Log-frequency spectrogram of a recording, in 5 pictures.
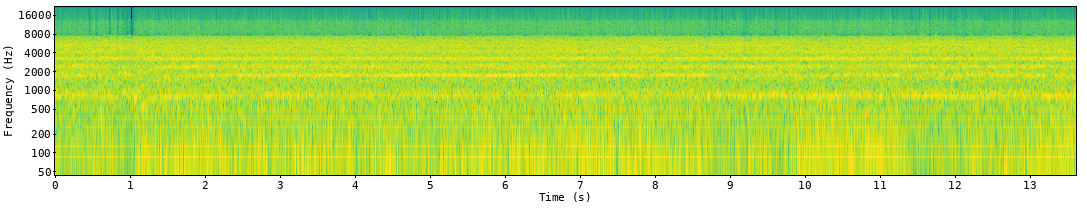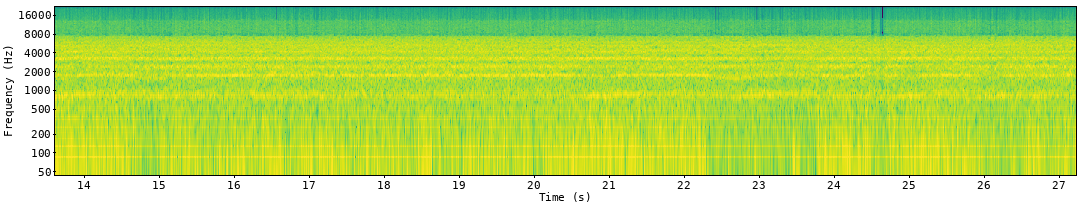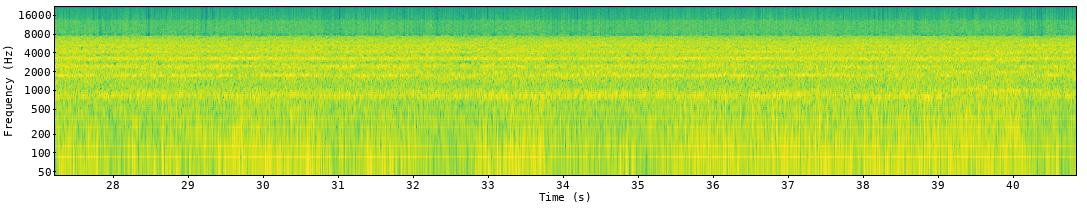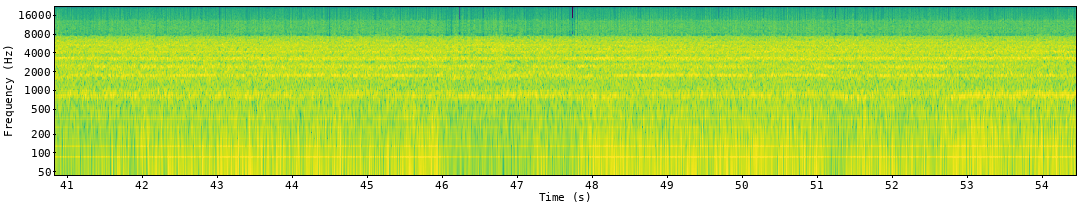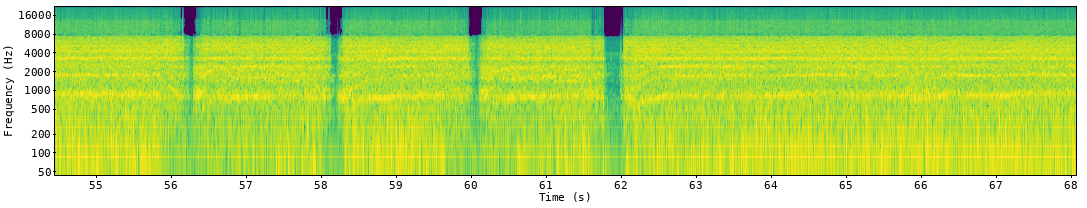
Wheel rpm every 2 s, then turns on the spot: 190, 230, 230, 230, 220, 220, 220, 230, 230, 230, 230, 230, 230, 230, 230, 230, 220, 230, 230, 230, 240, 230, 230, 220, 230, 230, 220, 190, 150, 130, 130, 200, 230, 220.
none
